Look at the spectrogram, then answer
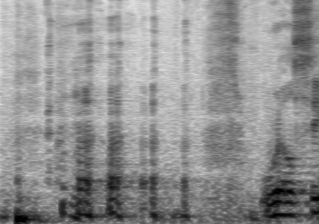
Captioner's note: laughing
